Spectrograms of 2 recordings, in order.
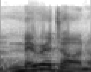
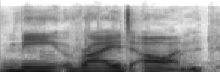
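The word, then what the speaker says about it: Miraidon: When we were playing through um Scarlet Violet, I was calling it uh Miridon or something, right? And everyone was like, "No, it's actually just pronounced me ride on."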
